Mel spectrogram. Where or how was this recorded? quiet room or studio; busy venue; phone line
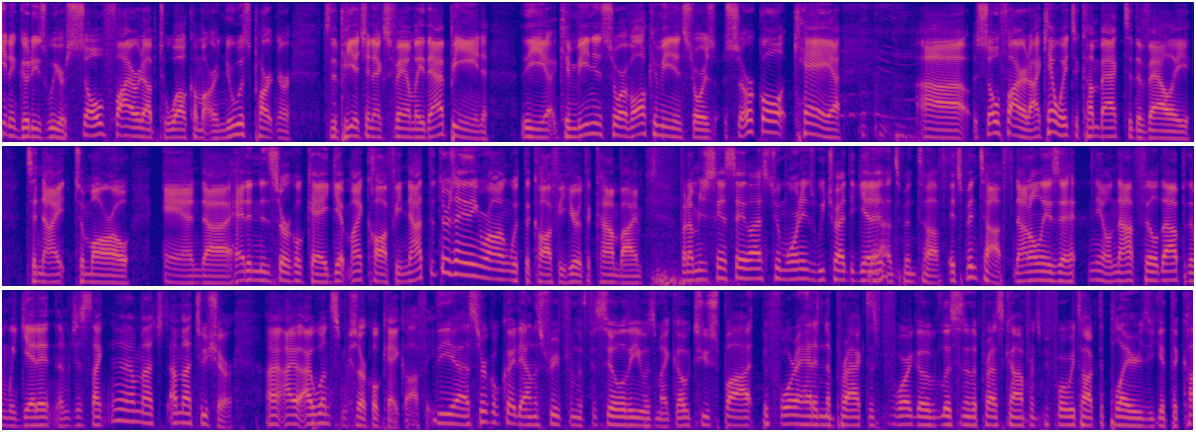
busy venue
